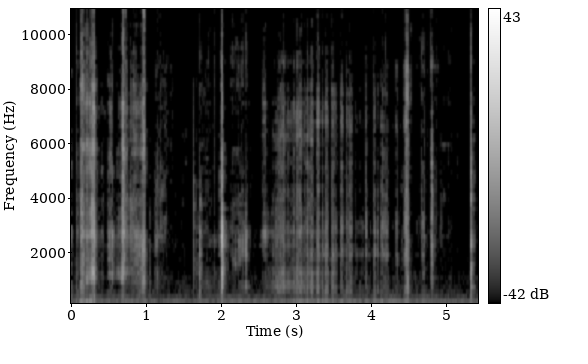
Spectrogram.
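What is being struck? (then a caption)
Soap bar. A metal utility blade scrapes shavings off the face of a solid, cream-colored dry soap bar. The result is a quiet series of short, crisp, dry scraping strokes with bright, high crackle and a faint low rumble underneath.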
